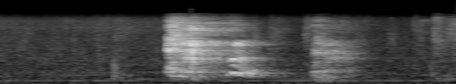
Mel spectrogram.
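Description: A person coughing twice: a sudden loud cough just under a second in, then a weaker one about half a second later.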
